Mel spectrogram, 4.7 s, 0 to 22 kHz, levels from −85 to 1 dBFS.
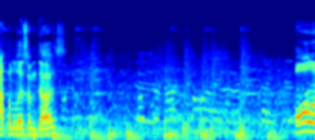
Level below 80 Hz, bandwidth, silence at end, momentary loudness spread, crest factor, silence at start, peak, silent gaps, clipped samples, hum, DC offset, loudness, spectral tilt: -50 dBFS; 13 kHz; 0 s; 16 LU; 20 dB; 0 s; -8 dBFS; none; under 0.1%; none; under 0.1%; -30 LUFS; -6 dB/octave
